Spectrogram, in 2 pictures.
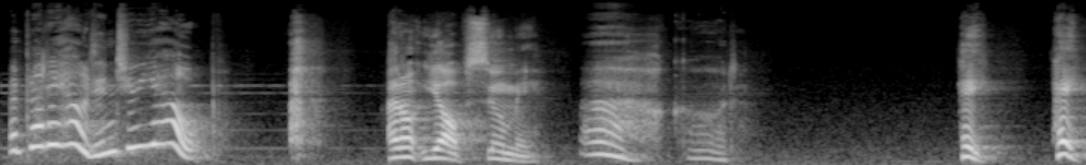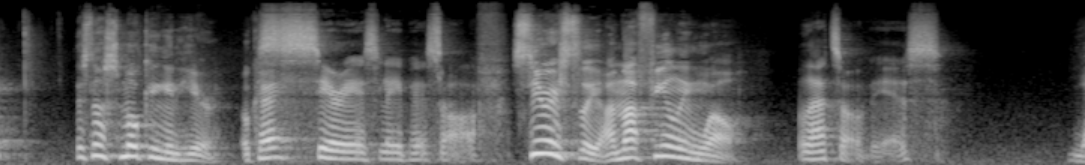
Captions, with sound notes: Oh, bloody hell, didn't you Yelp? (scoffs) I don’t Yelp. Sue me. (Penny sighs) Hey… Hey, there's no smoking in here, okay? Seriously piss off. Seriously, I’m not feeling well. Well, that's obvious.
